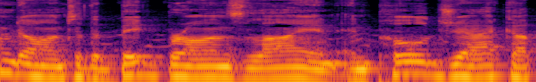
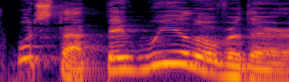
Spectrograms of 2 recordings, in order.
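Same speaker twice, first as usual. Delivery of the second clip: put-on much higher small boy; little boy voice; 7 semitones higher than usual. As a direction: say it like an awed boy. Jack voiced.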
